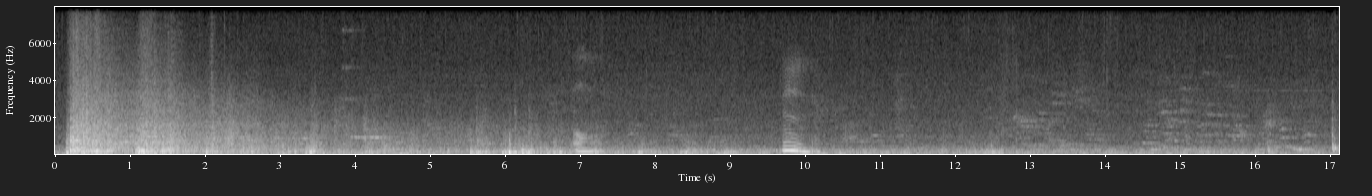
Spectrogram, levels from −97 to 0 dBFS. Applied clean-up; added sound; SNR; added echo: none; Thunder / Rain; -5 dB; none.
